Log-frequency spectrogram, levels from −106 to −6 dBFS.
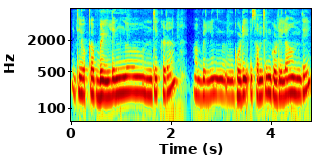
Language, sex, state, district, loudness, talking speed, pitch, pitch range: Telugu, female, Andhra Pradesh, Visakhapatnam, -15 LUFS, 135 wpm, 185 Hz, 175-195 Hz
